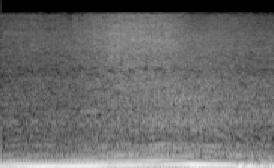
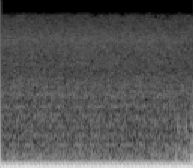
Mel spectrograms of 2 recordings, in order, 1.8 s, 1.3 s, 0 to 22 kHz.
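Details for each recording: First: Honda Prelude H22 turbo after fitting 1000cc injectors and Hondata with a wideband, idle fuel being logged. Steady, smooth idle with no misses, air-fuel ratio about 14.4–14.5. Normal idle. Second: Honda Prelude H22 turbo, first start on new 1000cc injectors with a Hondata base map: steady low rumble at a fast, even idle with no hunting. It vibrates a bit and runs rich (about 12.6 AFR); idle rpm is set too high.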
